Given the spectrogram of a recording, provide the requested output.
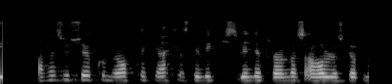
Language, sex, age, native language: Icelandic, female, 60-69, Icelandic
